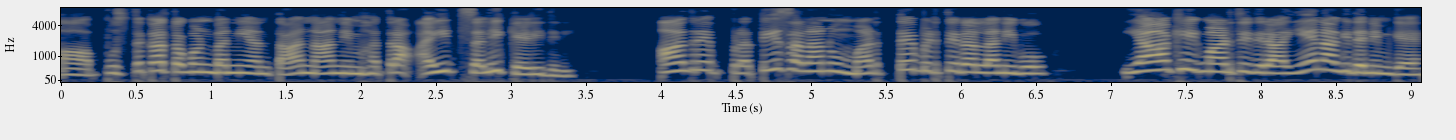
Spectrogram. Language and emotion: Kannada, angry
